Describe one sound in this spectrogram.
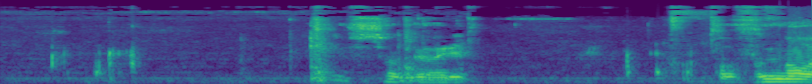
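A control lever clicks into place.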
